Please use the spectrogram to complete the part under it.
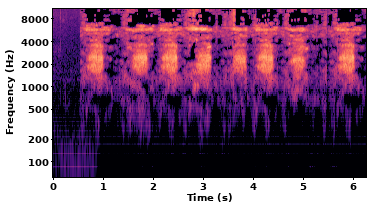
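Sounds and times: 
Hawaiian duck quacking: 0.6s - 6.1s.

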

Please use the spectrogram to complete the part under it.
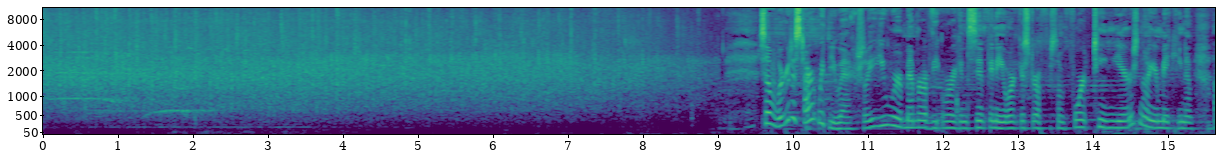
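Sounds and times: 
audience applause for orchestra: 0.0s - 9.0s
speech: 9.6s - 15.6s.

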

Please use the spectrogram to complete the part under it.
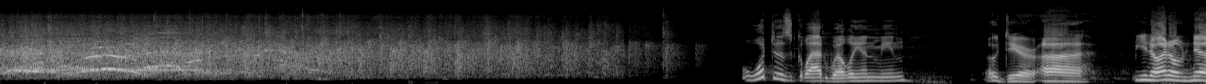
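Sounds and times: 
live audience at the White Hart Inn in Salisbury, Connecticut applauding: 0.0s - 7.2s
speech: 7.5s - 9.2s, 9.9s - 12.0s.

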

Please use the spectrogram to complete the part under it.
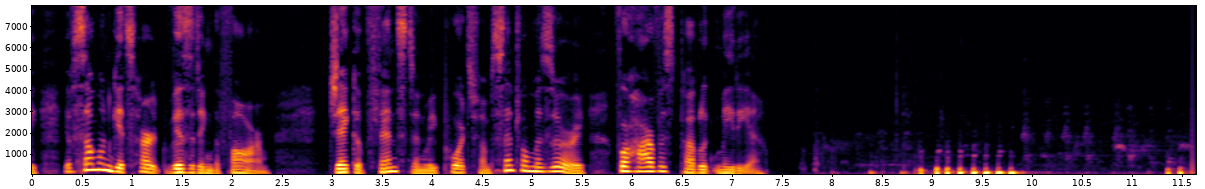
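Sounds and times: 
speech: 0.0s - 7.4s
emus calling back and forth: 7.9s - 11.6s.

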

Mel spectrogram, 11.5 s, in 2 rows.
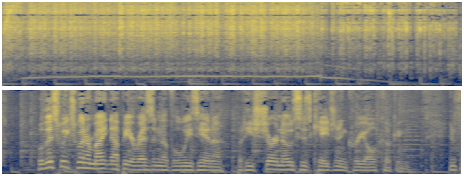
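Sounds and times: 
grinder used to draw a weekly quiz winner whirring: 0.0s - 5.8s
irregular rattling and clattering in a grinder: 0.0s - 5.9s
speech: 6.2s - 11.4s.

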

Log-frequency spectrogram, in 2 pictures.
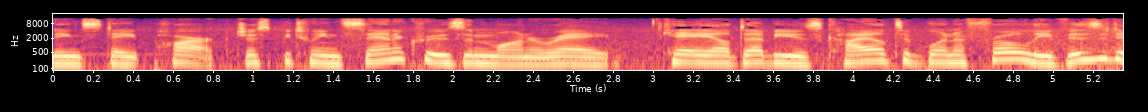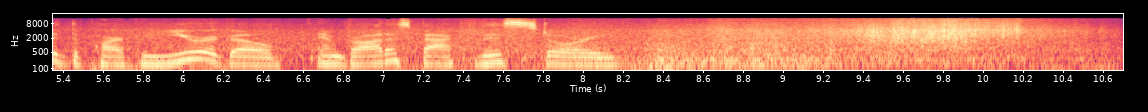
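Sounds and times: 
speech: 0.0s - 8.7s
ocean surf on a beach: 2.4s - 10.6s
strong wind on a beach: 2.6s - 10.6s.

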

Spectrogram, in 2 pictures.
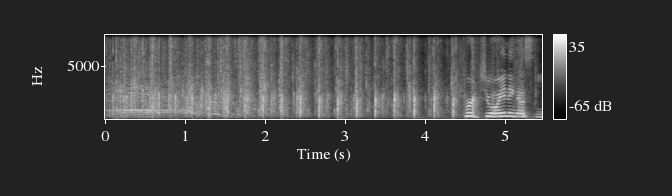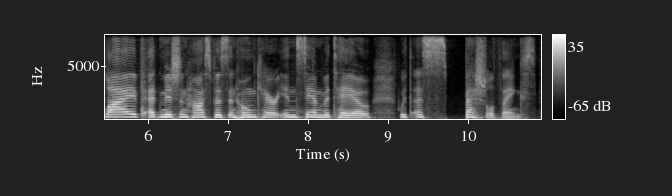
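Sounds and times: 
audience applause at a live community event at a hospice in San Mateo: 0.0s - 5.4s
speech: 4.5s - 10.9s.

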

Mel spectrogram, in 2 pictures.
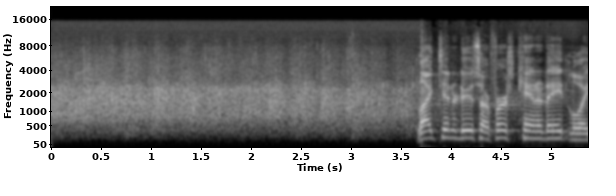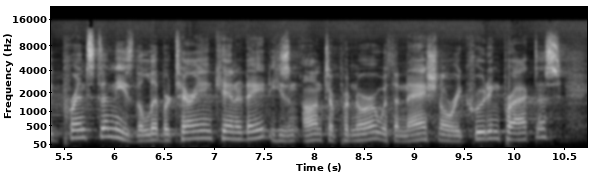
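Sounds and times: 
audience applause: 0.0s - 4.0s
speech: 3.6s - 10.7s.

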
